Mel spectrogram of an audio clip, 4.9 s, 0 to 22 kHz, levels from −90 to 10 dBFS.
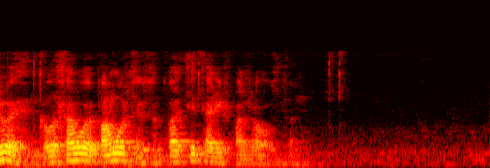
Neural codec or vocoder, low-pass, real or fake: none; 7.2 kHz; real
